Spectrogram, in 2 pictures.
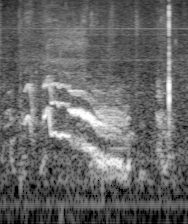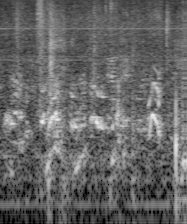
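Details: Four-week-old Smooth-faced Pyrenean Shepherd puppies: one drawn-out, wavering whine that slides downward over about a second, followed by a few softer short whimpers and a single sharp click against a quiet indoor background.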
